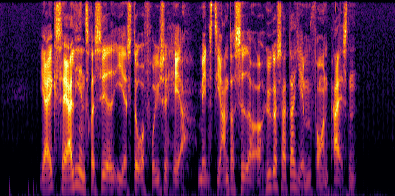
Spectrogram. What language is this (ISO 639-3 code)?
dan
